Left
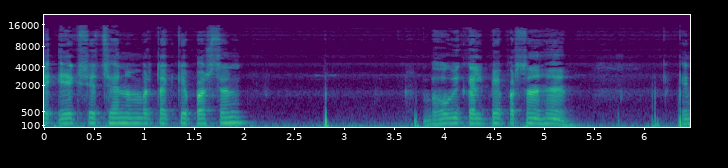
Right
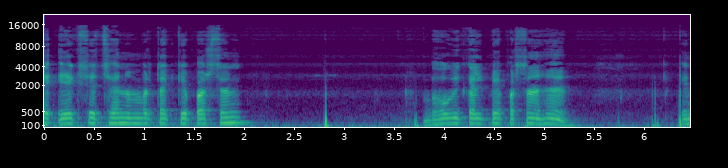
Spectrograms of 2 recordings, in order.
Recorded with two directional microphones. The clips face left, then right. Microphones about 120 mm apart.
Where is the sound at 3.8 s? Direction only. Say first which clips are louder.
Right 4 dB; 35° right (ahead or behind).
